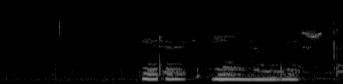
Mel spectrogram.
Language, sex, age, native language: Icelandic, female, 8, Icelandic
